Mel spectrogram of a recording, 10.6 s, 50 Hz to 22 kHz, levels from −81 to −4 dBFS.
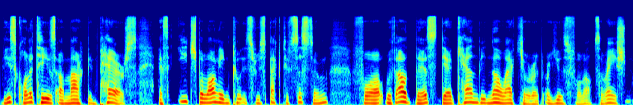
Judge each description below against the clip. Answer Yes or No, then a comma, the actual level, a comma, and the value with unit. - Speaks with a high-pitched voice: No, medium, 140 Hz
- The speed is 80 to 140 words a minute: Yes, slow, 135 wpm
